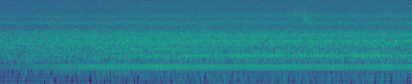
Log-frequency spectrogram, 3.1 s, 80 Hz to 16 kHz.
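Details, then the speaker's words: Fan-Tastic Fan Model 1250 newly installed in a travel trailer roof vent, exhaust mode, speed 3 (maximum): steady, even hum with a constant low tone over an airy rush, no ticks or wobble. It runs normally at full speed. "And we'll go for the gold, number 3. It's everything she's got. As you can see, there's definitely a breeze in the trailer."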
